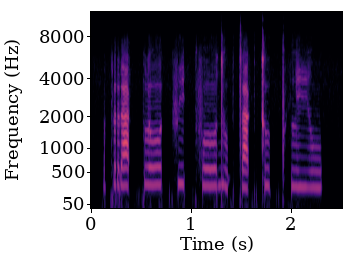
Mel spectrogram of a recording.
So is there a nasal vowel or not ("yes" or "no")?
no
